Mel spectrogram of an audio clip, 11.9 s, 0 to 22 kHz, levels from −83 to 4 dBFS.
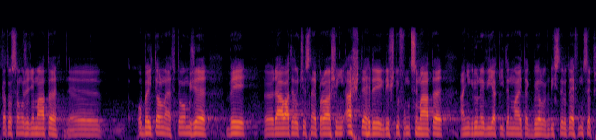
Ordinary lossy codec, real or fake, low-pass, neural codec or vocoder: MP3, 64 kbps; real; 10.8 kHz; none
